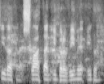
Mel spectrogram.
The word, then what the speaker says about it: Zlatan: It's either kind of Zlatan Ibrahimovic.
